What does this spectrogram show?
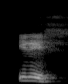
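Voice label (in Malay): "iris", Malay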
